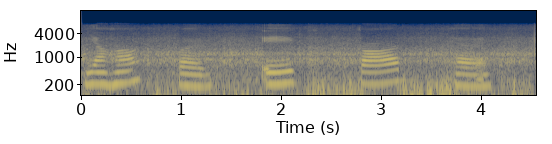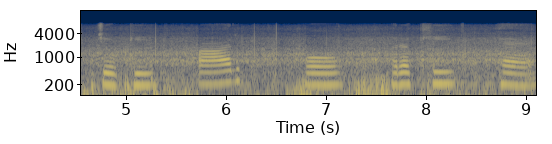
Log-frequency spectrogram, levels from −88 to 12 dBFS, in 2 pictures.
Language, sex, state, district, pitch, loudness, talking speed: Hindi, female, Chandigarh, Chandigarh, 200 Hz, -15 LUFS, 70 wpm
